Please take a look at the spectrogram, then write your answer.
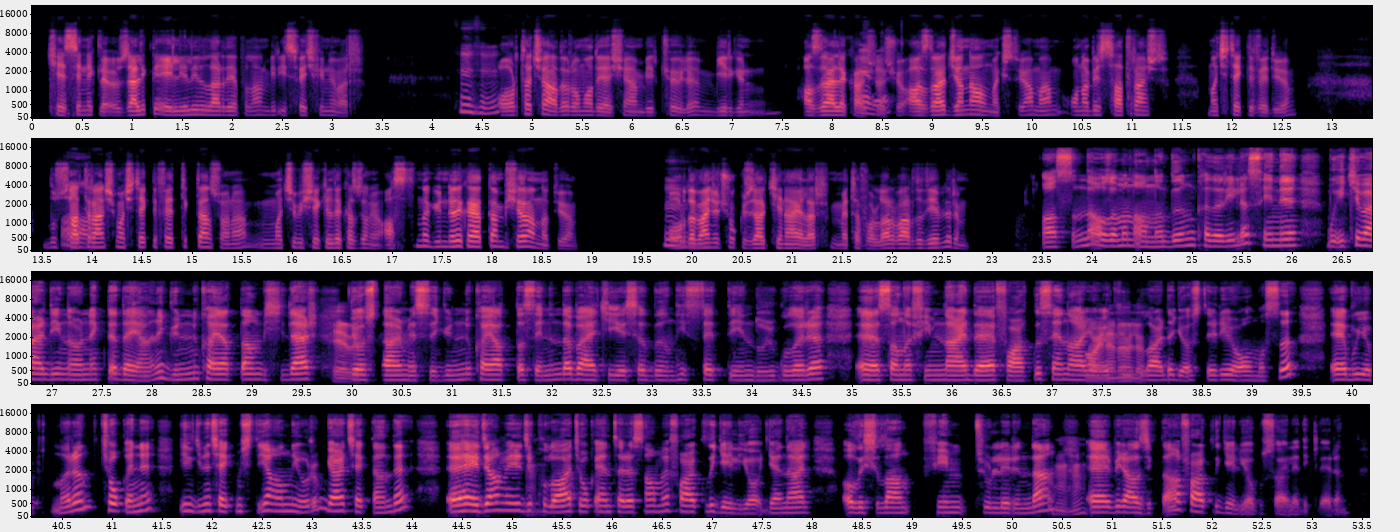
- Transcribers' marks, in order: other background noise
- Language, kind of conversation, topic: Turkish, podcast, Hobini günlük rutinine nasıl sığdırıyorsun?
